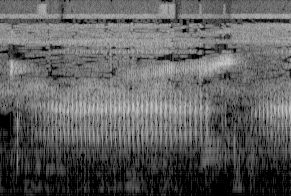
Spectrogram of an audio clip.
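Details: Peron's tree frog at night on a road at Mt Glorious, south-east Queensland, Australia, gives a fast, rattling, cackling trill of rapid pulses lasting about two seconds, then starts a second burst.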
